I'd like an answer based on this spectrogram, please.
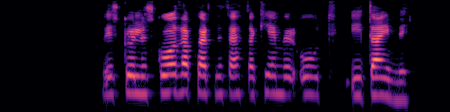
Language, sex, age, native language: Icelandic, female, 40-49, Icelandic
